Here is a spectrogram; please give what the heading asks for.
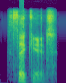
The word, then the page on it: thicket: British English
